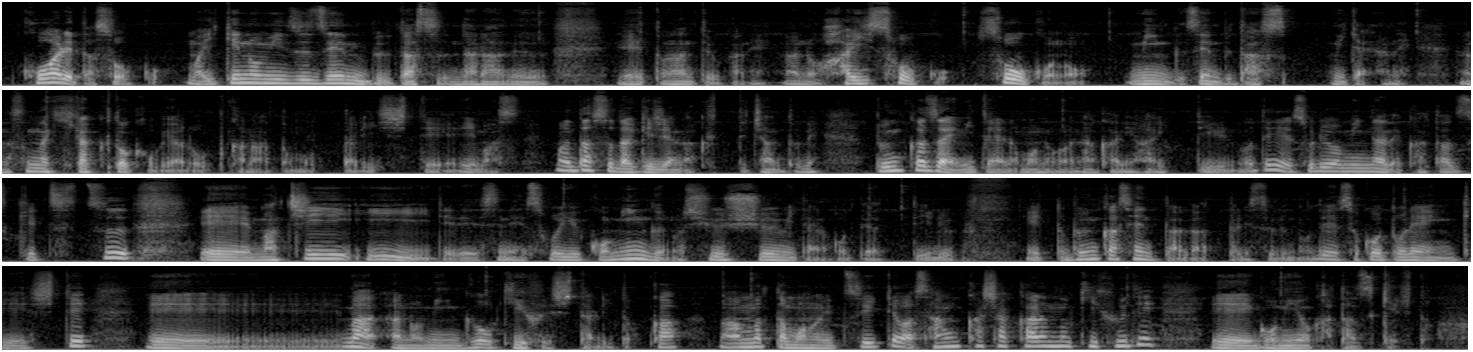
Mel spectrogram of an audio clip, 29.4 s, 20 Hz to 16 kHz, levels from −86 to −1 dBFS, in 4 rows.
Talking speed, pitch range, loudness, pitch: 430 characters per minute, 120-165 Hz, -35 LUFS, 135 Hz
